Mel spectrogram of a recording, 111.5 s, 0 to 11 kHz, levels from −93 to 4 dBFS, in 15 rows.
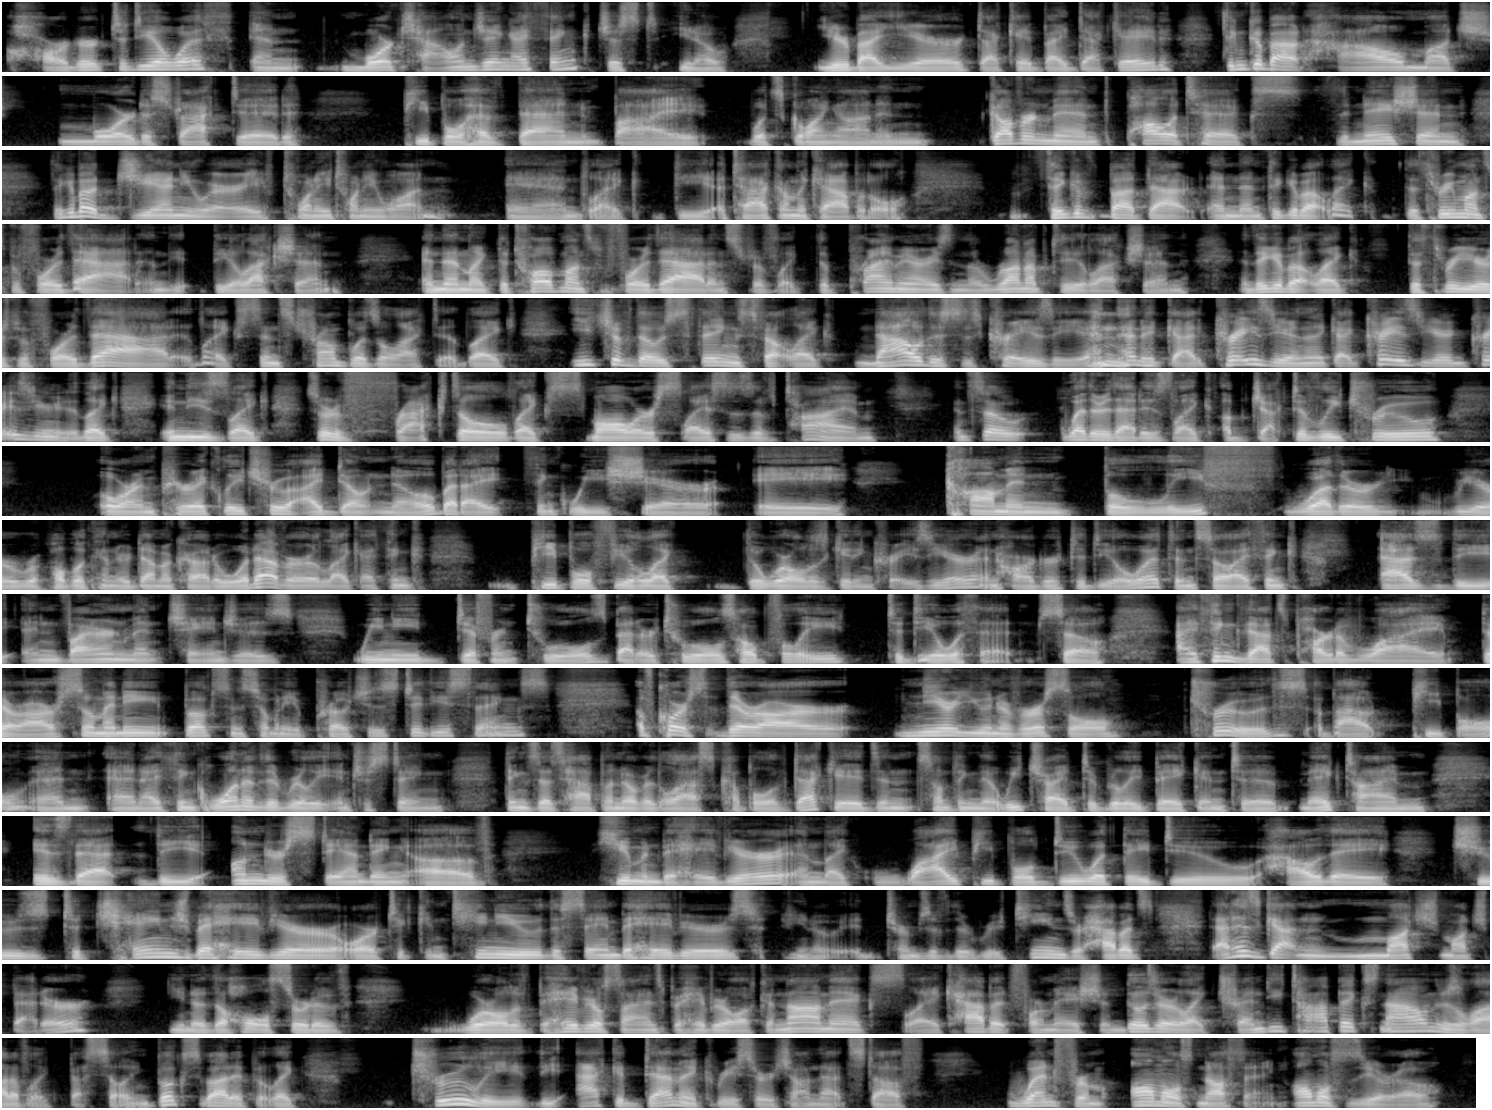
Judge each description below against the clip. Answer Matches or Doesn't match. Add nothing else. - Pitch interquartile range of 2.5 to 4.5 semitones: Matches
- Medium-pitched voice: Doesn't match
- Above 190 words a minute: Doesn't match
